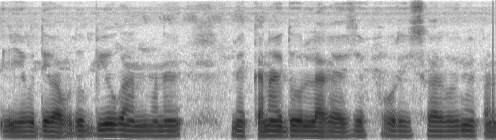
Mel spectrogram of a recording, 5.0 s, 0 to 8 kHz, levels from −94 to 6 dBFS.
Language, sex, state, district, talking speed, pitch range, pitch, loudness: Chakma, male, Tripura, Dhalai, 195 wpm, 100-105 Hz, 105 Hz, -15 LUFS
